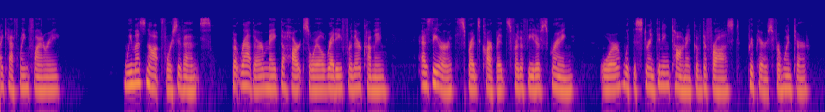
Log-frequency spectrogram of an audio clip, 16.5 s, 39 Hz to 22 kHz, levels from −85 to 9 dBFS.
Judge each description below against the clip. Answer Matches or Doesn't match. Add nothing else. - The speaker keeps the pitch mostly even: Matches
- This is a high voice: Doesn't match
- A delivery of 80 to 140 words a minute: Matches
